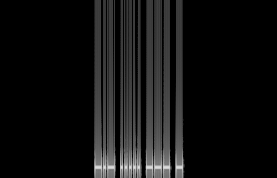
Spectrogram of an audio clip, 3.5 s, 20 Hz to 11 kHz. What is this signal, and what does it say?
Morse code, heard as a keyed tone, about 44 wpm, 700 Hz. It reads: K5OT
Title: Easy Call Signs Repeated 2x - 45wpm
